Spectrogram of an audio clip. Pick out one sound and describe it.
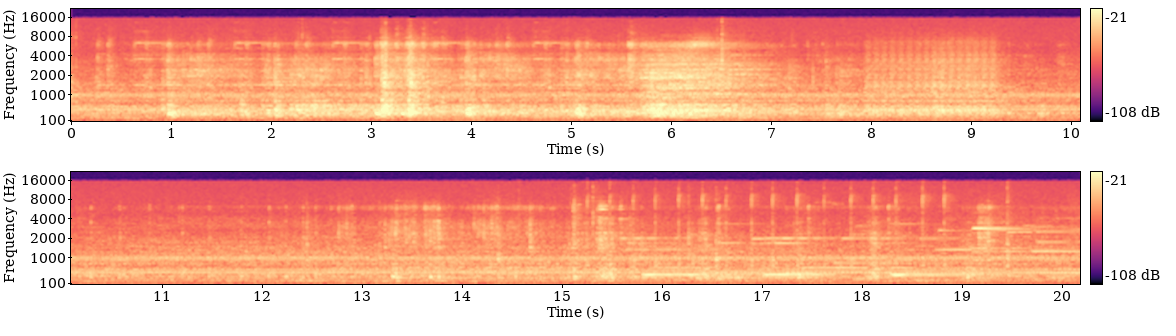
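Gunfire from a video game plays through a television speaker.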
